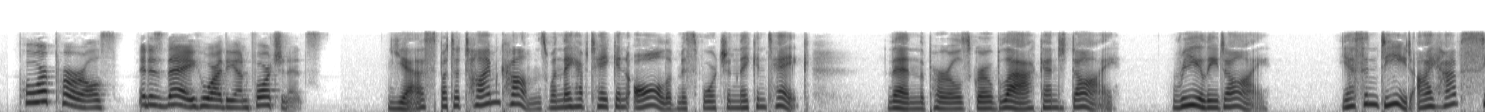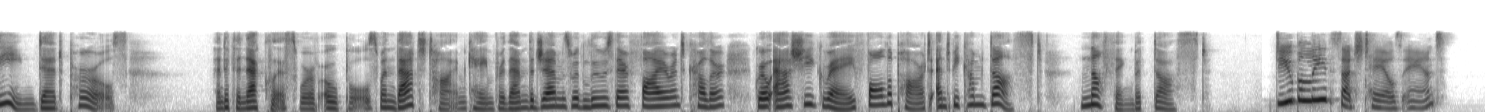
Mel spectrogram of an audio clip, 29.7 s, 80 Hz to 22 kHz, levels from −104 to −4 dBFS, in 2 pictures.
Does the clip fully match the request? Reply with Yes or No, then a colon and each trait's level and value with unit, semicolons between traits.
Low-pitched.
No: high, 230 Hz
